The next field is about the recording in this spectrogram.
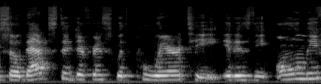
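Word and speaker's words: Pu'er: tea uh type that I have is called puer and I know it's you know Americans really aren't that familiar with it because it's spelled weird but it's pu apostrophe e RH so uh puer and the thing about puer is the Once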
